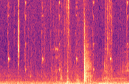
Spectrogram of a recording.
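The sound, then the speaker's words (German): Loose, unsecured items creak and knock inside a fast-moving car, with a few sharp crackles over a low road and engine rumble. “Es knackt hier, weil ich habe ja nichts festgebunden, fahre auch relativ zügig hier.”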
